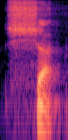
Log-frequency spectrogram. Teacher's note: Huruf sya itu ternyata pengucapannya adalah terletak pada bagian tengah lidah dan di bagian tengah langit-langit mulut paling atas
